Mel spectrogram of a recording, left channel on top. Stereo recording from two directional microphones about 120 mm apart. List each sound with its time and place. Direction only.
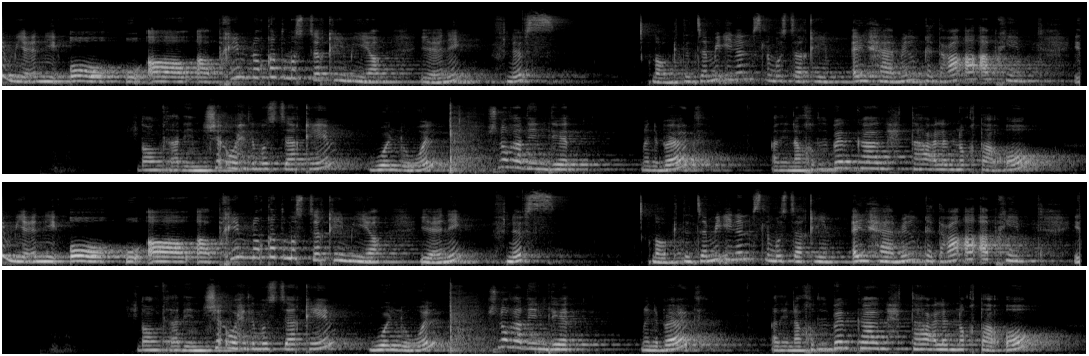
0.0 s a man's voice: 20° right (ahead or behind)
12.2 s a woman's voice: 15° right (ahead or behind)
